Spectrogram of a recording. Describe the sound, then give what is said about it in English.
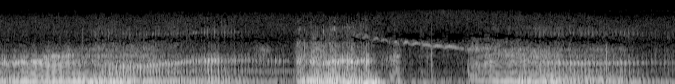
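Loud, deep snoring of two giants lying asleep under a tree, with a growling, roar-like rumble, rising and falling in long drawn-out breaths, with a harsher burst in the middle before the rumbling snores resume. “They were snoring so loudly that the branches trembled.”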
